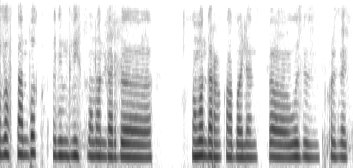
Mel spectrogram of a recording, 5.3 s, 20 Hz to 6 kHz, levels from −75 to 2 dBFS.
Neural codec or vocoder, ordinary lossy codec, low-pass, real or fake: codec, 16 kHz, 4 kbps, FreqCodec, larger model; Opus, 32 kbps; 5.4 kHz; fake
